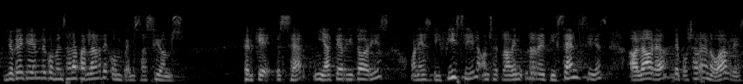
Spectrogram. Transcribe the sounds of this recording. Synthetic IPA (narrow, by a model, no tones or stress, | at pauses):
ʒokɾɛkːeemd̪ekumẽnsaɾapaɾlaɾðekompensasions | peɾkɛʔesːɛɾt̪niat̪ərit̪ɔɾisonezðifisilonset̪ɾɔβenret̪isɛnsiesalɔɾəðepozarenoβ̞aβles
